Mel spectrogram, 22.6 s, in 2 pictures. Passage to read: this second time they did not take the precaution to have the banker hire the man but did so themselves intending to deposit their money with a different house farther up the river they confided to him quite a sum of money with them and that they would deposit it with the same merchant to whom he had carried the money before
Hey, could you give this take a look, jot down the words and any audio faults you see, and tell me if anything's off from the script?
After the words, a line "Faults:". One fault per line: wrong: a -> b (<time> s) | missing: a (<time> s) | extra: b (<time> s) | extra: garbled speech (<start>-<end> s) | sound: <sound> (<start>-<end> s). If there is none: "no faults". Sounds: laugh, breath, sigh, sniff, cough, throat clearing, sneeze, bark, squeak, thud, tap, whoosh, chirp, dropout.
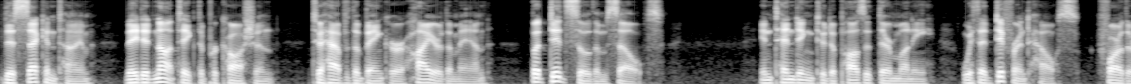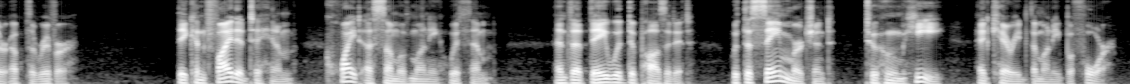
this second time they did not take the precaution to have the banker hire the man but did so themselves intending to deposit their money with a different house farther up the river they confided to him quite a sum of money with them and that they would deposit it with the same merchant to whom he had carried the money before
Faults:
no faults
